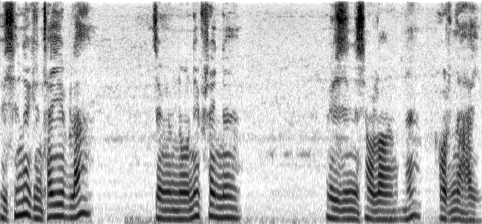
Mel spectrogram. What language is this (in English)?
Bodo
